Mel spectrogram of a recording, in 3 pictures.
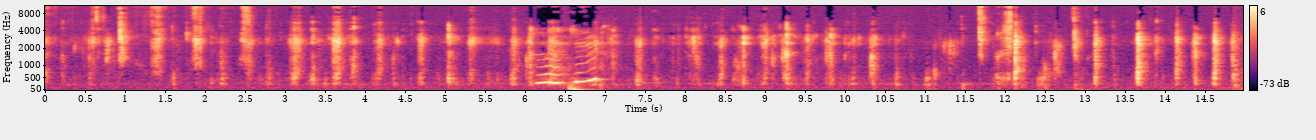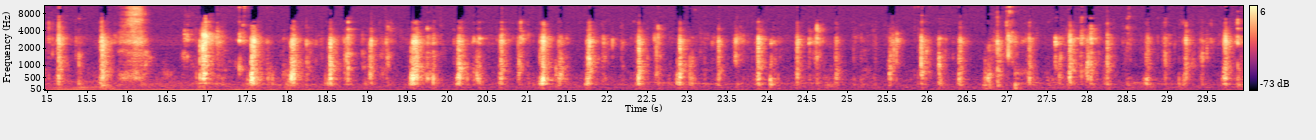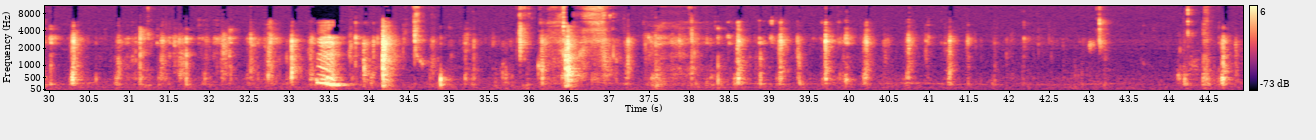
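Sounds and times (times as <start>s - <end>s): person chewing crunchy food: 0.0s - 6.2s, 6.9s - 43.3s, 44.1s - 44.9s.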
